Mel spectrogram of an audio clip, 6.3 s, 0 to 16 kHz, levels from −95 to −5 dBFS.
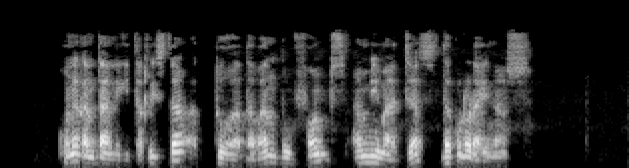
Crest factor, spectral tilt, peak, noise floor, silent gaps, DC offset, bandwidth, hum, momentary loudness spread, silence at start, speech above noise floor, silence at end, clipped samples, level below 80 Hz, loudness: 20 dB; -4.5 dB/octave; -2 dBFS; -84 dBFS; none; under 0.1%; 8 kHz; none; 11 LU; 0.6 s; 63 dB; 1.05 s; under 0.1%; -68 dBFS; -22 LUFS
